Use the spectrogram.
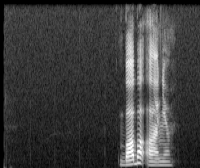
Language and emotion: Russian, neutral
